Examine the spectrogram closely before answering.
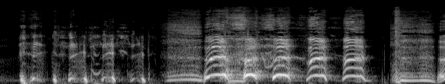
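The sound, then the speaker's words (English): A burst of coughing and throat-clearing, many rough, voiced hacks in quick succession. Short choppy coughs come first, then longer, heavier ones, all loud and close with no talk over them. “Those are coughs left over from the BJ's days.”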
